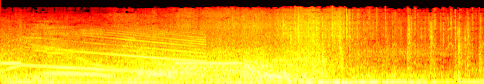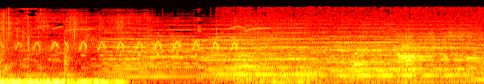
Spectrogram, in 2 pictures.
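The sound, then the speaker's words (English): A loud police siren wails in sweeping rises and falls over a heavy, rumbling roar, then settles into steadier tones as the noise fades somewhat toward the end. “A siren drowned Jack's reply.”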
